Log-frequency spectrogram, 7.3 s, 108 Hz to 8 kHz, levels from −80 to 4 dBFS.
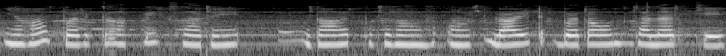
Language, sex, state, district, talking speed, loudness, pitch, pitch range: Hindi, female, Madhya Pradesh, Dhar, 90 wpm, -15 LUFS, 275 Hz, 265-280 Hz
